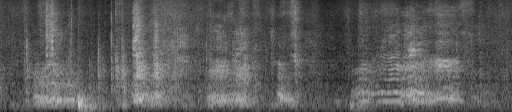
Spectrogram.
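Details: Dogo Argentino puppies, five weeks old, indoors in a small room: several overlapping whiny, yelping cries and soft growls come in bursts throughout, with a woman's voice speaking faintly near the end.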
